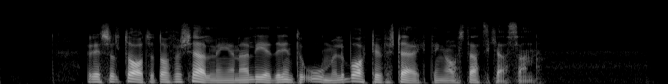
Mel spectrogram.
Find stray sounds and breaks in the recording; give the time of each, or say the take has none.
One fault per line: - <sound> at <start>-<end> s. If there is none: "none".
none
